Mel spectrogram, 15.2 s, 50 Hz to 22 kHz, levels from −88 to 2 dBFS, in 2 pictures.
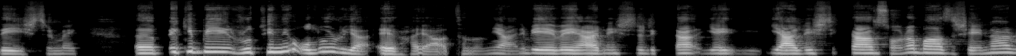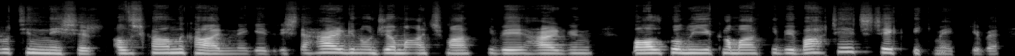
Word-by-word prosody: değiştirmek. 175 0 -6 0.4
Eee, 205 0 +3
peki 280 0 -1
bir 285 -4 +2
rutini 265 +5 +1
olur 285 +9 -1
ya 185 -8 -2
ev 175 -2 +2
hayatının 165 +3 -10
yani 185 0 -8
bir 205 - +2
eve 195 0 +2
yerleştirdikten 200 +1 -1
y 195 0 -6 0.2
yerleştikten 200 +2 +2
sonra 210 +4 -5
bazı 220 -5 +1
şeyler 230 +6 -4
rutinleşir, 200 -5 -2
alışkanlık 220 +2 0
hâline 180 -2 +2
gelir. 175 -1 -12
İşte, 195 +2 -10
her 235 +3 +5
gün 225 -1 0
o 215 -1 -2
camı 205 0 0
açmak 195 -1 -2
gibi, 200 -2 -1
her 200 0 +5
gün 200 +1 -8 0.3
balkonu 215 +1 +6
yıkamak 205 -1 0
gibi, 210 -2 -4
bahçeye 230 +6 +1
çiçek 240 -4 -1
dikmek 185 -4 -14
gibi. 170 - -12
200 Hz, 150 wpm, -24 LUFS, 190-225 Hz, 0.4 s, balkonu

